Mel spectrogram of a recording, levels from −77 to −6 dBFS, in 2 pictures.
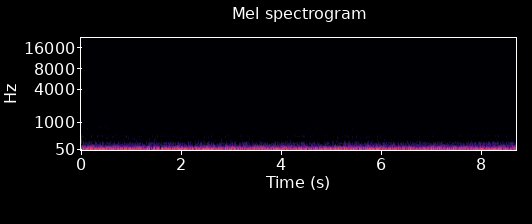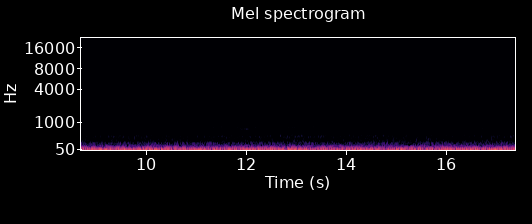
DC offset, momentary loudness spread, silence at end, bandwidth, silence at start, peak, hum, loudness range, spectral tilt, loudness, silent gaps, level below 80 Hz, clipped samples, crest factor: under 0.1%; 3 LU; 0 s; 1.4 kHz; 0 s; -28 dBFS; none; 1 LU; -9 dB/octave; -49 LUFS; none; -40 dBFS; under 0.1%; 10 dB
